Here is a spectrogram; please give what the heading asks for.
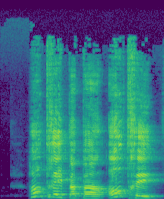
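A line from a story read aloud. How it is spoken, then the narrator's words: Exclaiming. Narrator (French): s'écria Ida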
